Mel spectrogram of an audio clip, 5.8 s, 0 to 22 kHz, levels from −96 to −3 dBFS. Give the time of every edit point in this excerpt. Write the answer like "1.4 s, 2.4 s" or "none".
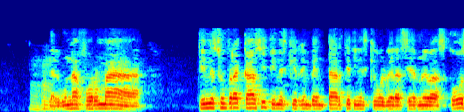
2.5 s, 4.4 s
